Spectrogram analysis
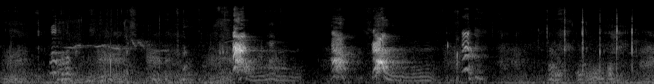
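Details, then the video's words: Four or five sharp, high yaps come from Gioconda, a female Chihuahua kept as a pet in Simferopol, Crimea, separated by short pauses, with quiet room noise between them. "девочка чихуахуа"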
